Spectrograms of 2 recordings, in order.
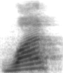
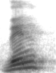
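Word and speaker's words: won: Modern English में हम विन वन वॉन वॉन नहीं विन वन वन। इसकी सेकंड और थर्ड प्रोनंसिएशन वन। स्पेलिंग वही है। प्रोनंसिएशन होगी वन।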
